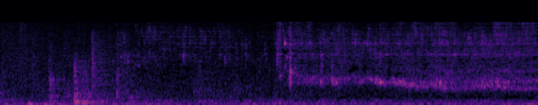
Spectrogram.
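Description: Water pours into a wine glass, starting with a few splashy drips and then a steady stream whose ringing tone climbs in pitch as the glass fills. No one speaks.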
